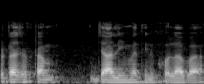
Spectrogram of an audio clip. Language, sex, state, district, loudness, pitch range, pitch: Bhojpuri, male, Uttar Pradesh, Gorakhpur, -19 LUFS, 105-110 Hz, 105 Hz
